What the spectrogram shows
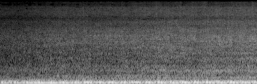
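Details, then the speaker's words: HT engine, first start after fixing a bent part that was hitting and causing a noise, with fuel primed and no coolant in it. Catches at once and settles into a steady, deep idle with no knocking or clatter, oil pressure present. Normal idle. "That sounds better. Listen to that. Beautiful."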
